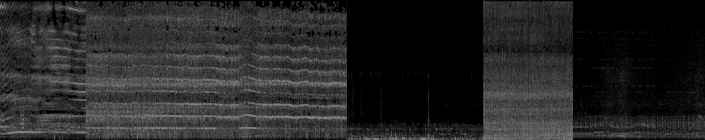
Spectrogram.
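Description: Power cutter's diamond disc cutting a porcelain paving slab: a steady high whine over grinding noise for about seven seconds. After a quieter gap there is a second, shorter burst of loud cutting noise.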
